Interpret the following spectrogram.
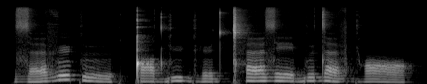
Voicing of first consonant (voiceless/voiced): voiced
